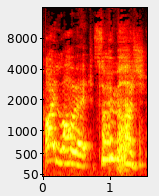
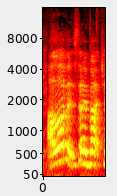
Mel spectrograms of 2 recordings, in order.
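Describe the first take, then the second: First: Slow, growly mock monster voice; a playful monster gushing over the cupcake. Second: Said in the usual way. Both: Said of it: "I'm using my monster voice".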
